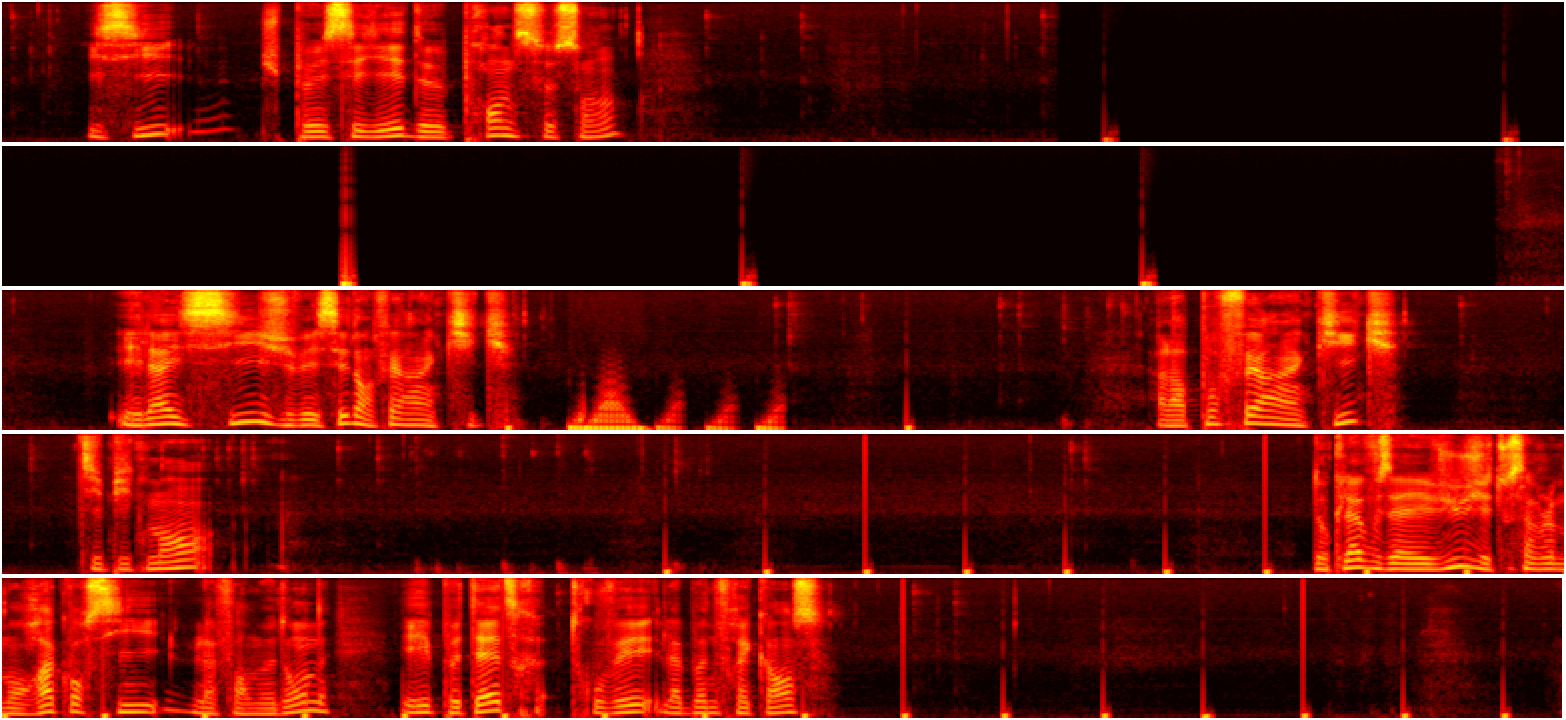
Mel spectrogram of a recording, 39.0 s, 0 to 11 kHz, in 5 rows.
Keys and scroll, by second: 5.4 space, 14.7 space, 18.1 space, 20.8 space, 25.5 super+d, 26.7 space.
